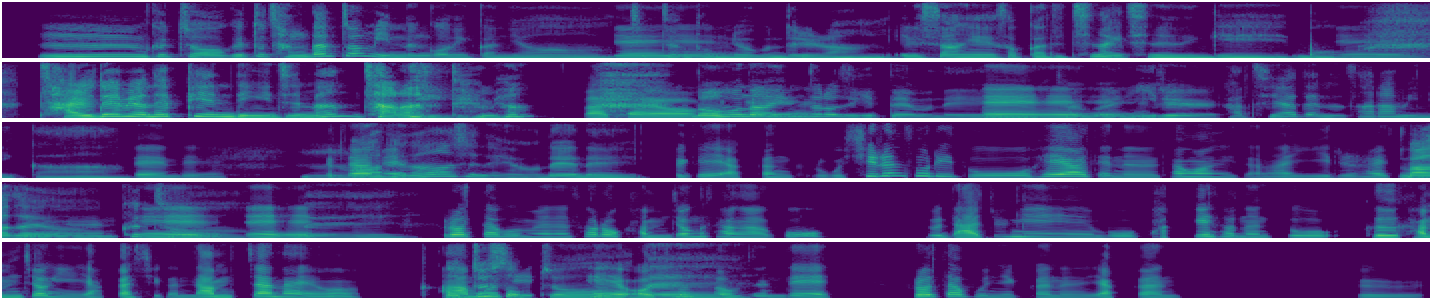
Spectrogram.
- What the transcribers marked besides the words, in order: laughing while speaking: "잘 안 되면"; tapping; other background noise
- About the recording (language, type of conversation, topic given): Korean, podcast, 일과 삶의 균형을 어떻게 지키고 계신가요?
